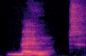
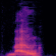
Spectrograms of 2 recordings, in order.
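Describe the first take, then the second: First: The word ends with a hard t sound. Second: The word ends with a soft th sound. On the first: "in Dublin it's a bit more aggressive, mout, mout, and they don't pronounce that T H" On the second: "in in the south we say mouth"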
